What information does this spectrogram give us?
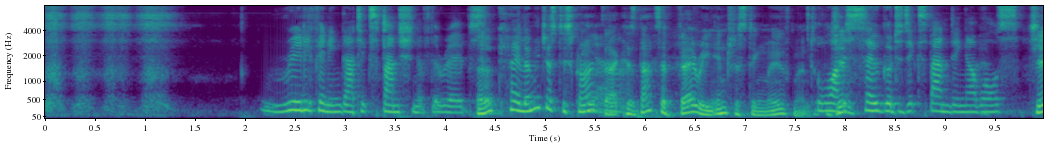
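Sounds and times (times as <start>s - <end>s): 
sniffing breaths in through the nose, breathing exercise: 0.0s - 1.5s
speech: 2.2s - 9.9s.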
